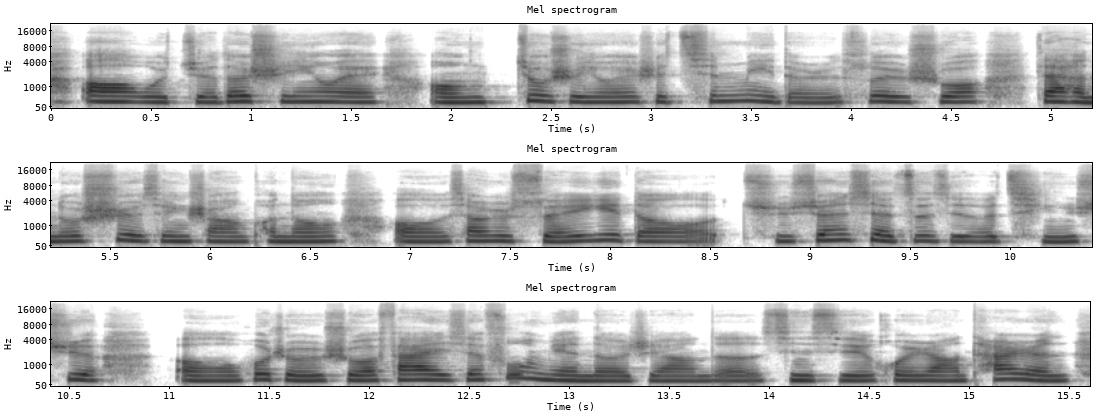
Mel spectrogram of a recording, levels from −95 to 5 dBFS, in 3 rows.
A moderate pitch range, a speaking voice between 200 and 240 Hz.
No: narrow, 2.1 semitones; high, 215 Hz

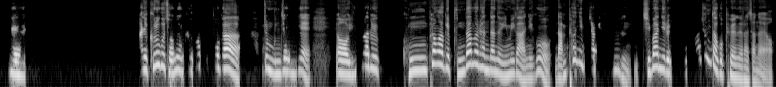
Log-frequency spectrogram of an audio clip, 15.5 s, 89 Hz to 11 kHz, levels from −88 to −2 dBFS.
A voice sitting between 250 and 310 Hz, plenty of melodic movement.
No: high, 215 Hz; wide, 5.8 semitones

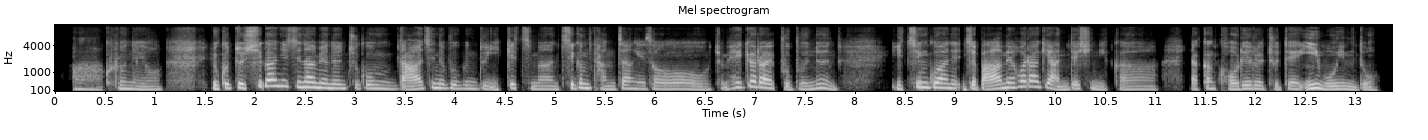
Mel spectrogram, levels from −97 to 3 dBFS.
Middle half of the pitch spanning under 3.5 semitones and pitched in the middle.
No: wide, 5.5 semitones; medium, 175 Hz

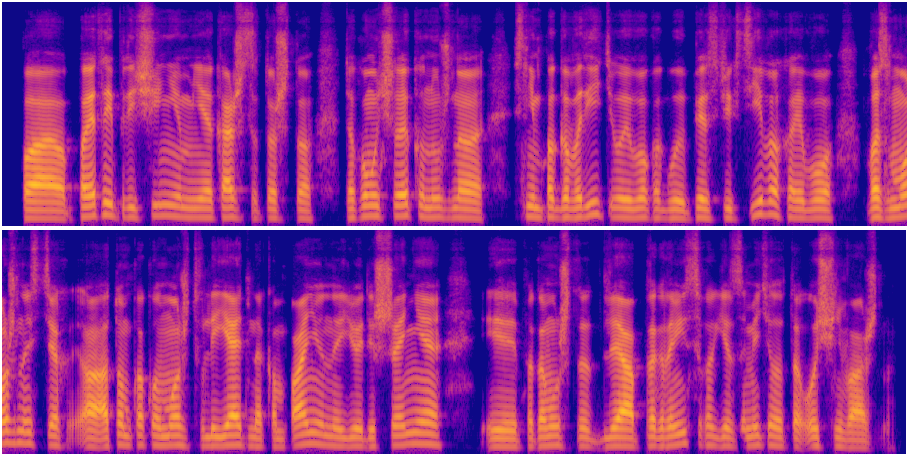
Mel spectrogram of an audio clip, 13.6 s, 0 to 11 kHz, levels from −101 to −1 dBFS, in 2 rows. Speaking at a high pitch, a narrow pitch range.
No: low, 135 Hz; narrow, 2.1 semitones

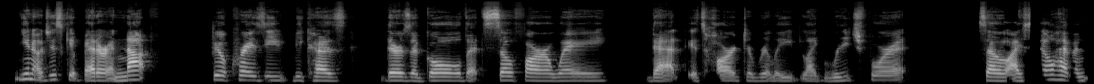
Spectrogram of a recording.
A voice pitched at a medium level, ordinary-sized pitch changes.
No: medium, 175 Hz; narrow, 2.1 semitones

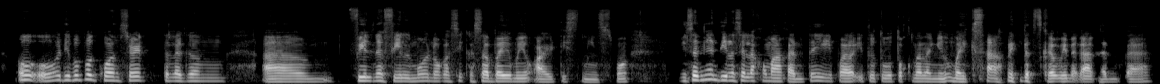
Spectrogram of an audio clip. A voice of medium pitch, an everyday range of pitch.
Yes: medium, 150 Hz; average, 4.1 semitones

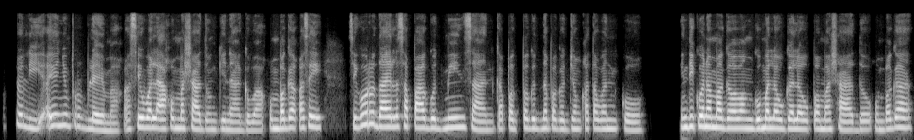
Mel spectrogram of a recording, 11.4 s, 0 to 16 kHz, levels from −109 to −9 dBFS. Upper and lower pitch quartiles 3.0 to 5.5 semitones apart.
No: narrow, 2.6 semitones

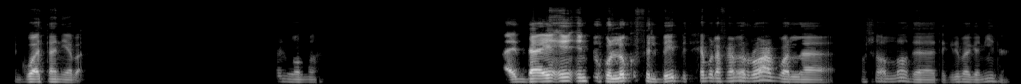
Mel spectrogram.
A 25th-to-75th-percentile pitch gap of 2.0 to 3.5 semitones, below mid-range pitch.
No: average, 4.3 semitones; low, 125 Hz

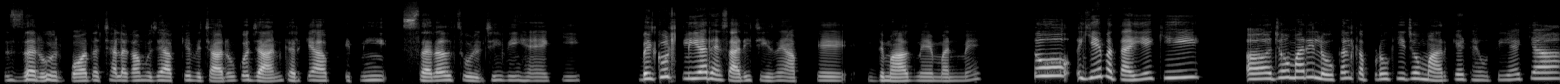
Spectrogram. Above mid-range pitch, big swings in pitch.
Yes: high, 195 Hz; wide, 6.4 semitones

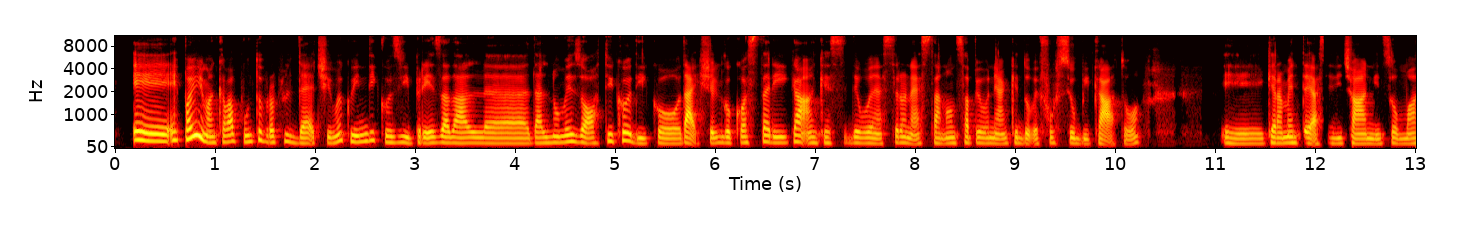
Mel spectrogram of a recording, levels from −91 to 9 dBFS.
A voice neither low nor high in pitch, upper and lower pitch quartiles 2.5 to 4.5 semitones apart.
Yes: medium, 160 Hz; average, 2.9 semitones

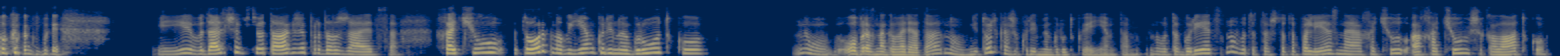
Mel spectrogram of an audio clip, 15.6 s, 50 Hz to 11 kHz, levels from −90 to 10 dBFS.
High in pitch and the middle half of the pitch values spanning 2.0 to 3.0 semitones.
No: high, 200 Hz; wide, 5.6 semitones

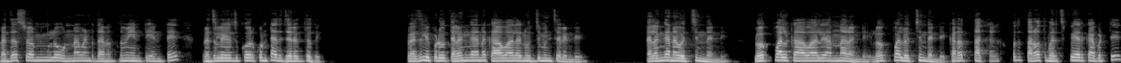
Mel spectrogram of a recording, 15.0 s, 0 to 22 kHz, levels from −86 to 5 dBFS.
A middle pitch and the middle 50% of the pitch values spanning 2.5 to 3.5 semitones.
Yes: medium, 165 Hz; average, 2.8 semitones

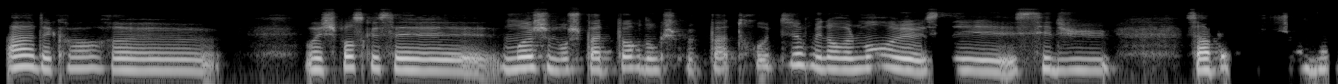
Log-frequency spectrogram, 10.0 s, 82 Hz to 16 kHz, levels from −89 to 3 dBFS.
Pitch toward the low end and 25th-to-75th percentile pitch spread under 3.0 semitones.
No: high, 205 Hz; narrow, 2.5 semitones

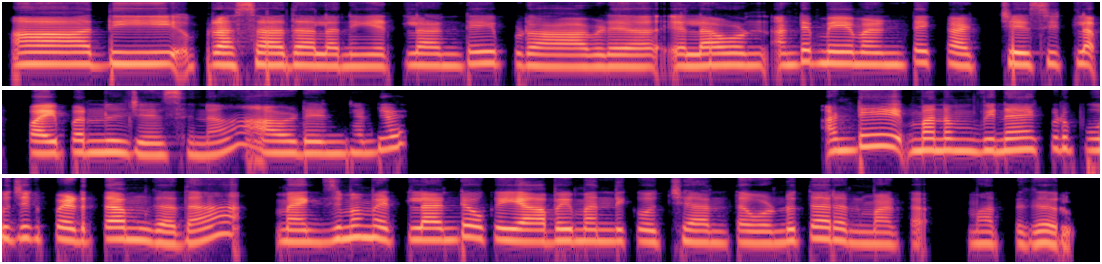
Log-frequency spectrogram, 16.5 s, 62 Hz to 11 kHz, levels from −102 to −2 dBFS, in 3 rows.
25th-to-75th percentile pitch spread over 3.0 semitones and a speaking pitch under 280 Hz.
No: narrow, 2.6 semitones; high, 235 Hz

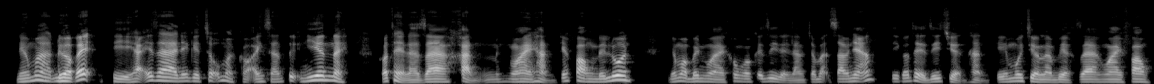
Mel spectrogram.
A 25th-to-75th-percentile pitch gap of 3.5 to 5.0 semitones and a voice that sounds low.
Yes: average, 4.5 semitones; low, 130 Hz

